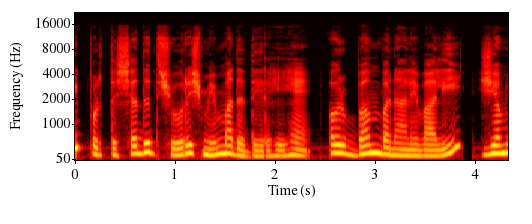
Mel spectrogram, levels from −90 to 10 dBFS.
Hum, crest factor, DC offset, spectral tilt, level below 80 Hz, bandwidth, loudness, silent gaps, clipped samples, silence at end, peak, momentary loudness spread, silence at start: none; 14 dB; under 0.1%; -6.5 dB/octave; -68 dBFS; 13 kHz; -23 LUFS; none; under 0.1%; 0 s; -8 dBFS; 8 LU; 0 s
